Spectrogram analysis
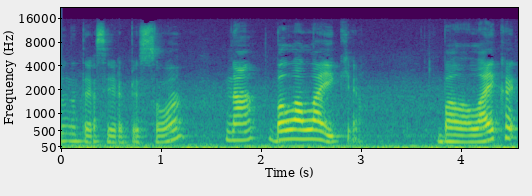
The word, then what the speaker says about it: балалайка: Балалайка é um instrumento tradicional russo. Балалайка. Conjugação completa. Я играю.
